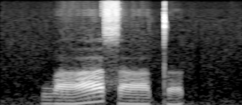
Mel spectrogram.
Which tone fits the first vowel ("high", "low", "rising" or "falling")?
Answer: rising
